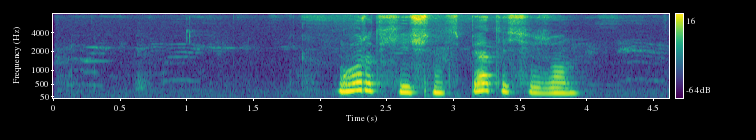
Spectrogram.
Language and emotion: Russian, neutral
